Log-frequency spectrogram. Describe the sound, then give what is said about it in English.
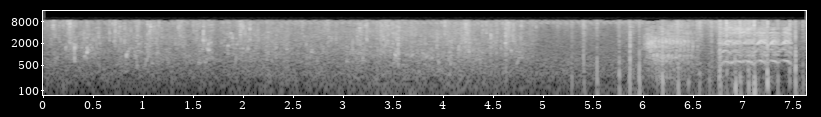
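Feral mustangs galloping, with a steady rumble of thudding hoofbeats throughout, then a loud, high, quavering whinny rising over the hooves near the end. No one speaks. “These feral horses became known by the Spanish name, Mustang.”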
